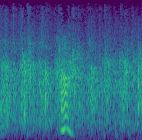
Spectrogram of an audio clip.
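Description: A crowd applauds steadily for about two seconds, a dense, even patter of many hands clapping, with a brief voice rising faintly through the middle of it.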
